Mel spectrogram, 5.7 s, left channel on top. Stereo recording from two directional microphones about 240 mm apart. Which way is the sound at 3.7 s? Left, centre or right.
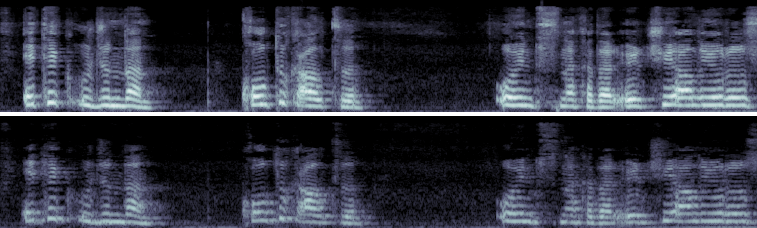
Left.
